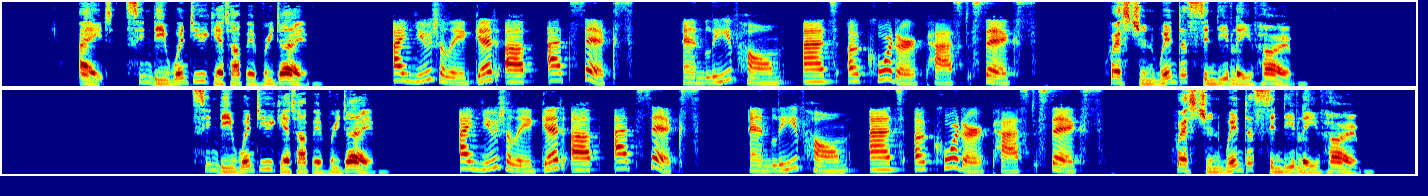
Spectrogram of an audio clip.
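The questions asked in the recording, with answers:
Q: when does Cindy leave home?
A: At 6:15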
